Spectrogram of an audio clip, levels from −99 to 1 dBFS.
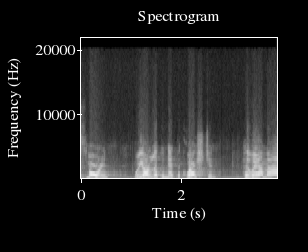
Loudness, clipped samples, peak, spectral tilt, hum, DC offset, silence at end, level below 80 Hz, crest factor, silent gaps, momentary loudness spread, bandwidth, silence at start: -16 LUFS; under 0.1%; -4 dBFS; -4 dB/octave; none; under 0.1%; 0 s; -44 dBFS; 14 dB; none; 16 LU; 9.4 kHz; 0 s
